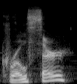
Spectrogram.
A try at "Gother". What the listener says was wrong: Yeah, there's no R.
